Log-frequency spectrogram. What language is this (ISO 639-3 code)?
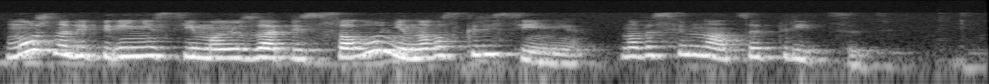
rus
